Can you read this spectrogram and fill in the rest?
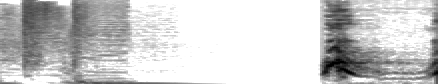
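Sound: dog barking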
